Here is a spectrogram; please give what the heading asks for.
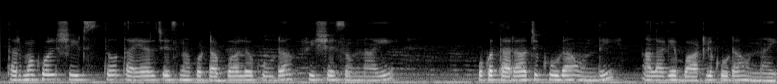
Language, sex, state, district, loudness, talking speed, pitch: Telugu, female, Telangana, Karimnagar, -18 LUFS, 130 wpm, 200 Hz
